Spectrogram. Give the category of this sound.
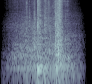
Sound effects > Other mechanisms, engines, machines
